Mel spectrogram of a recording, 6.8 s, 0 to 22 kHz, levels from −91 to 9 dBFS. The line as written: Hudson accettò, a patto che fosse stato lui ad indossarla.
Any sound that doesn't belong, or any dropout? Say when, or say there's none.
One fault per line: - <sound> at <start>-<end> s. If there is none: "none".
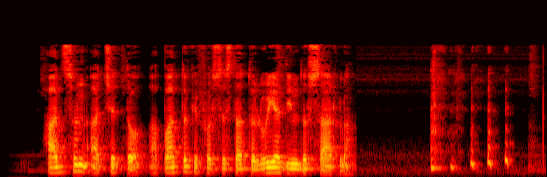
- laugh at 5.4-6.5 s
